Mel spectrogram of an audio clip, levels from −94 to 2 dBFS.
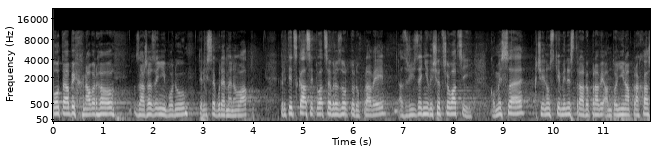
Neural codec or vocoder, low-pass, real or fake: none; 10.8 kHz; real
